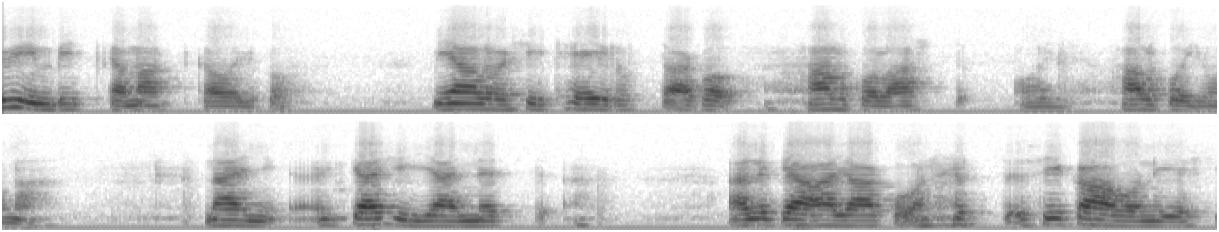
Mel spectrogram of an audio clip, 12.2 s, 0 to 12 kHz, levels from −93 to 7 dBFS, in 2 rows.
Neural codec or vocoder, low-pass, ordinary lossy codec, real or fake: none; 10.8 kHz; none; real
